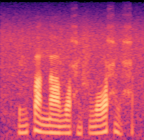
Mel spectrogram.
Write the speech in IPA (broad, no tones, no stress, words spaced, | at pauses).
e̤ panavɔħe̤f vɔħe̤ħ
